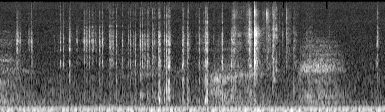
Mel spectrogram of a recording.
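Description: Scissors snip the small decorative top off a paper piece for a coffee-and-chocolate themed junk journal pocket, a few crisp close cuts and paper rustles over a low steady hum.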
